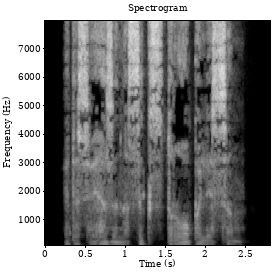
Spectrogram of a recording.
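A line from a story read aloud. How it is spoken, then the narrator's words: Lowered to whisper. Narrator (Russian): понизив голос до шепота, сказал он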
